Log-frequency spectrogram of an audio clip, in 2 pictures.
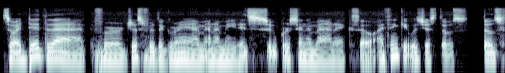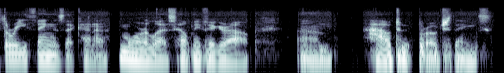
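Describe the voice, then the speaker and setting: A man guesting on a podcast, talking in a relaxed way about his work, with a sleepy, nasal voice and many fillers. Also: low voice, measured pace, gravelly, husky, no echo, rough recording. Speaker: guest, pedal demo creator. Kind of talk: casual interview.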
